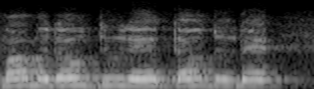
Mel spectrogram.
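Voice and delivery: high, hollered, pleading scream. Retelling a teenage son's plea to his mother in the car: imitating someone hollering and screaming. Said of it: "he hollering and screaming".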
